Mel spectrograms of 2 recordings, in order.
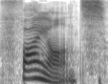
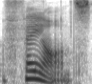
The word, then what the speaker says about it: faience: A lot of the material is actually faience, or faience, depending on how you would like to pronounce it, which is a type of ceramic with a bright colored glaze.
